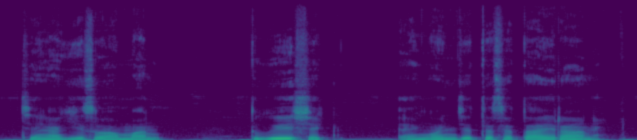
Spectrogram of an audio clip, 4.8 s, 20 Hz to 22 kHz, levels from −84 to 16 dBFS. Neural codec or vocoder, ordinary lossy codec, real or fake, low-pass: none; none; real; none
